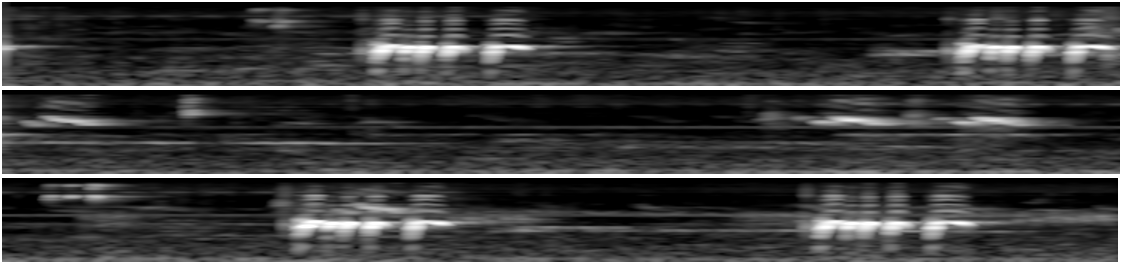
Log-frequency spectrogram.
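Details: A local zebra dove sings repeatedly in the morning, giving four stuttering phrases of quick hollow coos roughly every two seconds, with short pauses. Small high chirps from other birds are scattered between them.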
